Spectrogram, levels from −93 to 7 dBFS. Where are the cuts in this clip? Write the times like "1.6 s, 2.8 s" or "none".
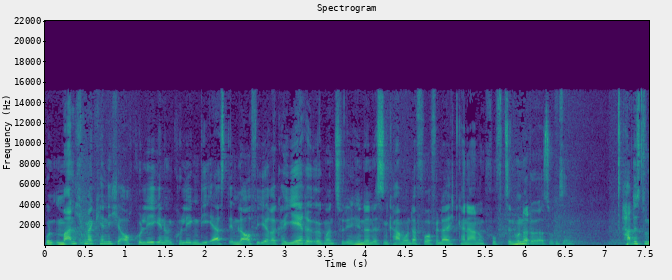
6.4 s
